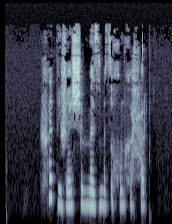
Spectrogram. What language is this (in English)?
Kabardian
